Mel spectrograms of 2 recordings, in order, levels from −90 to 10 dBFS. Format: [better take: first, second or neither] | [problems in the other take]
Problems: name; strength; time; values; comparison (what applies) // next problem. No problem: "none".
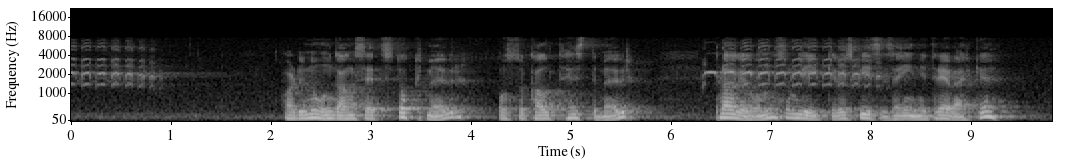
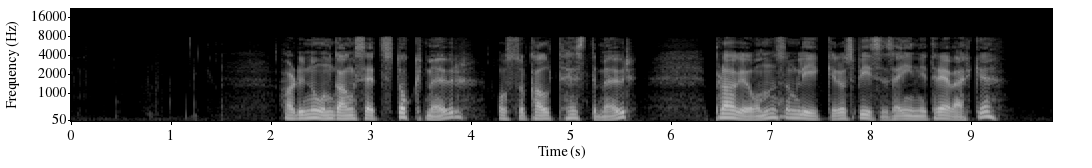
second | background sound (Bird); 19 dB below the speech // room echo; dies away in 0.7 s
